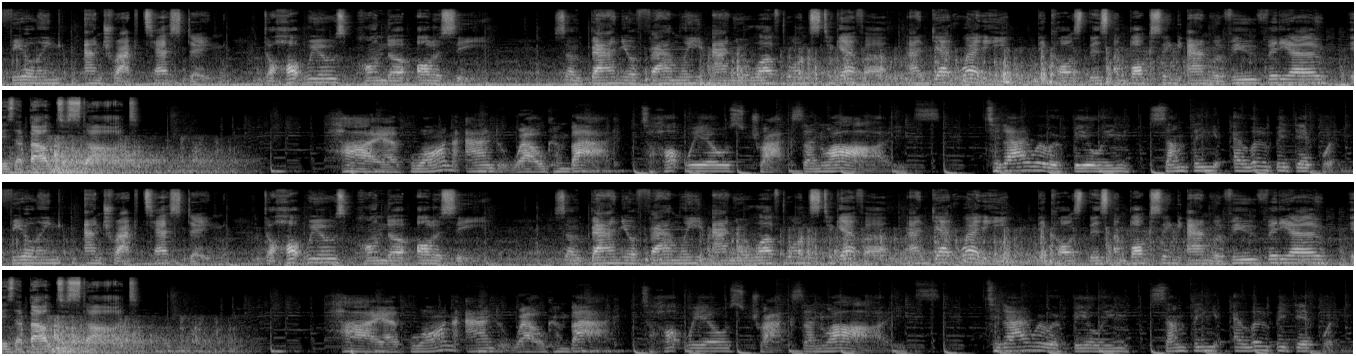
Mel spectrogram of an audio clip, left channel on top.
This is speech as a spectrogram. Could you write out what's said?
and track testing the Hot Wheels Honda Odyssey. So band your family and your loved ones together and get ready because this unboxing and review video is about to start. Hi everyone and welcome back to Hot Wheels Tracks and Rides. Today we're revealing something a little bit different.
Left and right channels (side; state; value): both; normal; correlation 0.75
